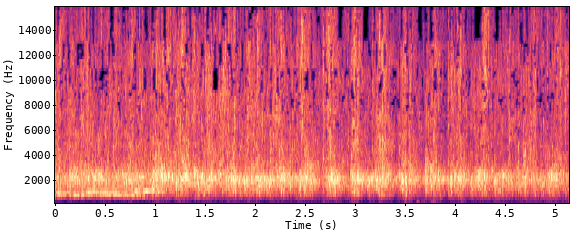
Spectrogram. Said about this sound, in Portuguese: ó ele aí! Aplausos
